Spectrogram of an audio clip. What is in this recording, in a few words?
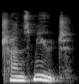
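"transmute", British English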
